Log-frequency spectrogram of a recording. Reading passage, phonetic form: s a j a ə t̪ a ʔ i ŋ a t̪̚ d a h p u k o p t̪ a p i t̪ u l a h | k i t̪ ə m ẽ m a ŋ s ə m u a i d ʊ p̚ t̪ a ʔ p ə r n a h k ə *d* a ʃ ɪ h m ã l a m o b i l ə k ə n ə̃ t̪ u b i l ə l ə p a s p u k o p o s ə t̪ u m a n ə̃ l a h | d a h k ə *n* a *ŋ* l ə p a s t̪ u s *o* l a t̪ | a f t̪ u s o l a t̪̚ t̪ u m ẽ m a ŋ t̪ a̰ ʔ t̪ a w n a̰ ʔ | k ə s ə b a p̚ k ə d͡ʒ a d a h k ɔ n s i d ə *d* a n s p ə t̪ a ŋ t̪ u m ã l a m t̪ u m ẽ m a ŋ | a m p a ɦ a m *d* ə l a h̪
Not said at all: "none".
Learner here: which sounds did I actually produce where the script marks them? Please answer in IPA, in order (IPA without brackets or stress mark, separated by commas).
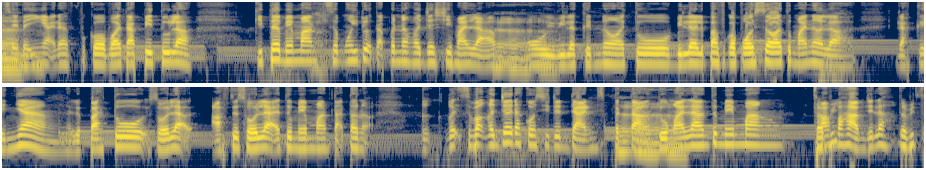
d͡ʒ, ɲ, ŋ, o, d, d͡ʒ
